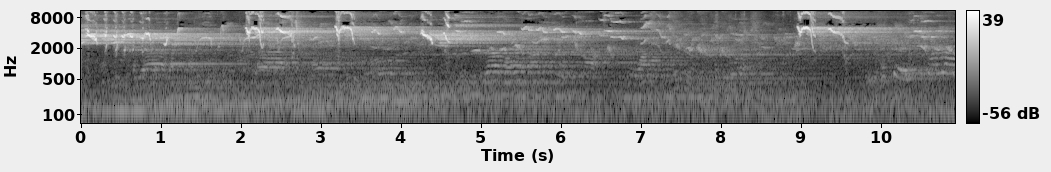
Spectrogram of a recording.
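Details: Oriental magpie-robin song played to stir other magpie-robins into singing: sustained high whistles broken by sharp clicking notes, a long sliding phrase near the middle, over a steady low background hum.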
